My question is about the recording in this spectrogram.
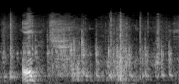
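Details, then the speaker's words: Aquarium filter pump just plugged back in after reassembly, motor running without water before pressing the priming valve: uneven rattling and ratchety clicking, no smooth water hum, pump running dry. "Voilà, donc là, je sais pas si vous l'entendez, mais je pense que oui. Il tourne sans eau."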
